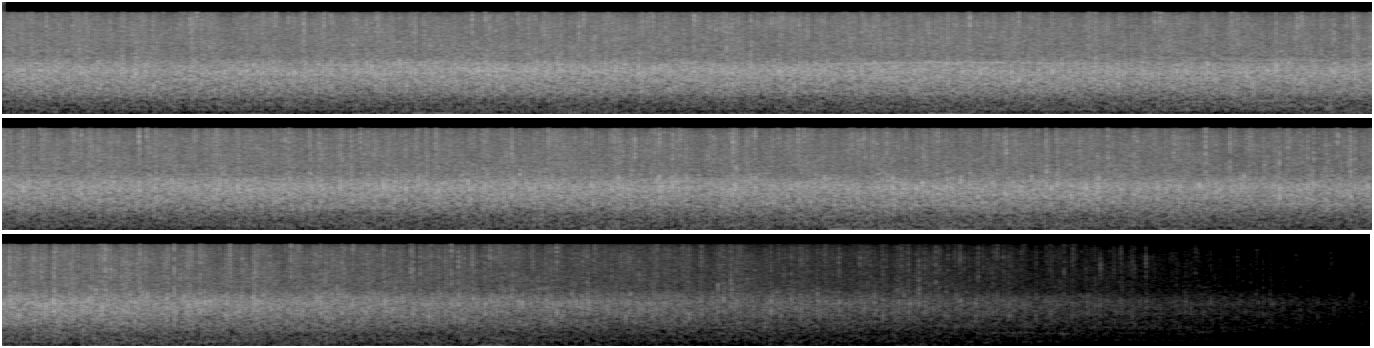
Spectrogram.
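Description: Concert audience applauding steadily, the applause fading out over the last several seconds.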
